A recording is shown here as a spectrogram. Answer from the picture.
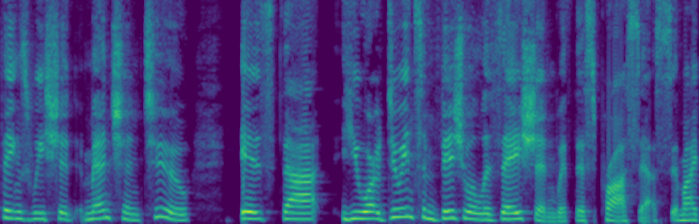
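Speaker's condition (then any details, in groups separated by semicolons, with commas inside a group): No condition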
